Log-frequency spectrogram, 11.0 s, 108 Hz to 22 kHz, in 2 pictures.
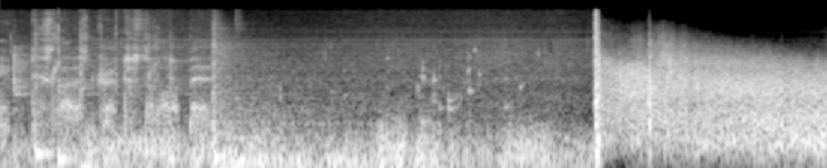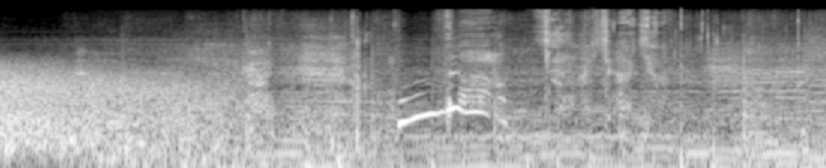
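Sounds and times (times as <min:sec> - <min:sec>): gunshot with rolling echo: 0:01.4 - 0:07.5.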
